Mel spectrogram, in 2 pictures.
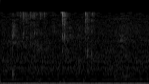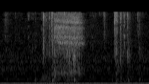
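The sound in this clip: Typing on a computer keyboard, faint scattered key clicks that cluster into a brisker burst partway through, over a steady low hum.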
